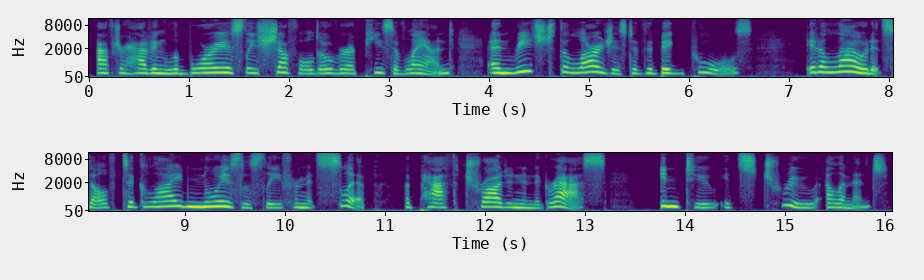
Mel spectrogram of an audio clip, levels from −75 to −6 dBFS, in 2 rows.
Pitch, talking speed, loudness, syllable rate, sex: 250 Hz, 125 wpm, -18 LUFS, 4.0 syllables/s, female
